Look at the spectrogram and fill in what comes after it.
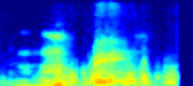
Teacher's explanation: Con los labios, B. Con los dos labios. Y por eso decimos que es bilabial.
